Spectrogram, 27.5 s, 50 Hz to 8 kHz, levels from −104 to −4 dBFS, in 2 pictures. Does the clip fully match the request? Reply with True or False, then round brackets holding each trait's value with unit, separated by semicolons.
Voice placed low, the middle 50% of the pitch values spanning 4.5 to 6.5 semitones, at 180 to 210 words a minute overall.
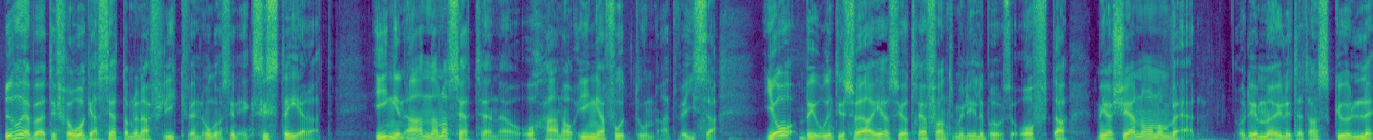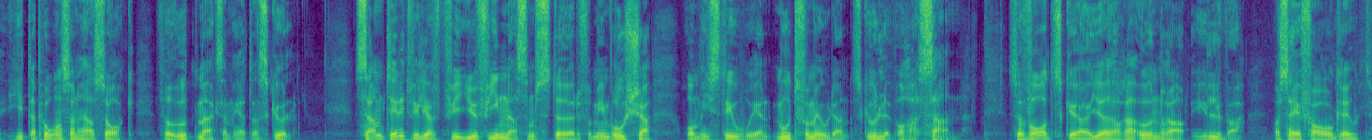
True (85 Hz; 5.1 semitones; 185 wpm)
